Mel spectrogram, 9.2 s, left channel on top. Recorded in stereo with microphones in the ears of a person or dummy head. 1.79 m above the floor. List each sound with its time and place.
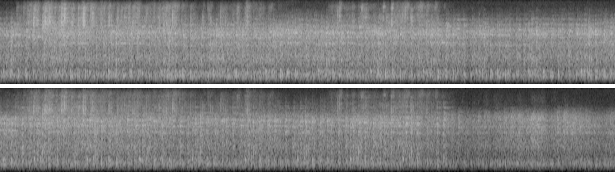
0.2 s crumpling: 20° left (ahead or behind), 5 m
